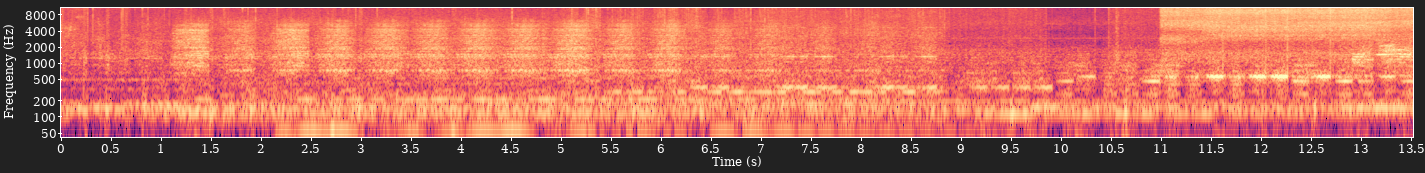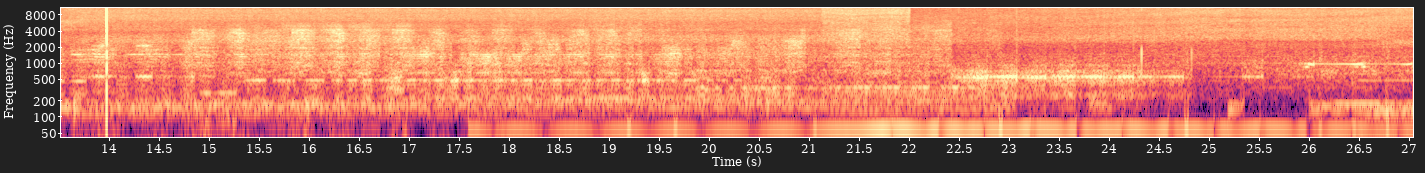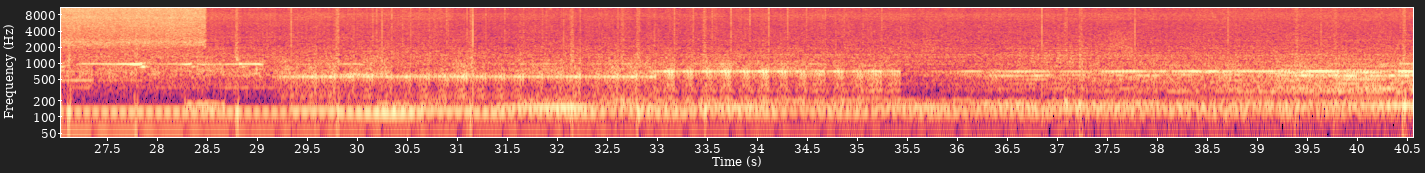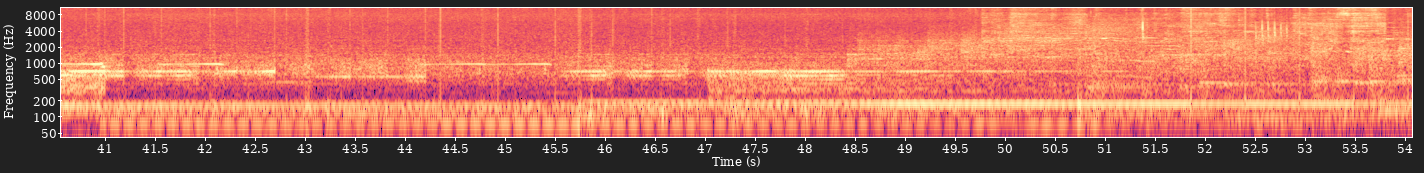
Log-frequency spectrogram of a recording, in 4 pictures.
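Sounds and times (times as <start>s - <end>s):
low pulsing drone: 0.0s - 54.0s
thin steady electronic tones: 11.0s - 28.5s.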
